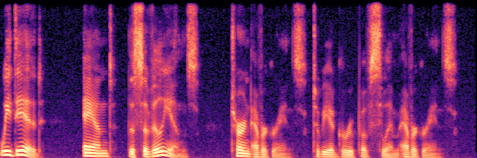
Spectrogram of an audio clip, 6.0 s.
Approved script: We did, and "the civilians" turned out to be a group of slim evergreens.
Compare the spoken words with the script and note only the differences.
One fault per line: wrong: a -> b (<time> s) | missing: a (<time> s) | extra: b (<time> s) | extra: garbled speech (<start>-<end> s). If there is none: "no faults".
wrong: out -> evergreens (3.2 s)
